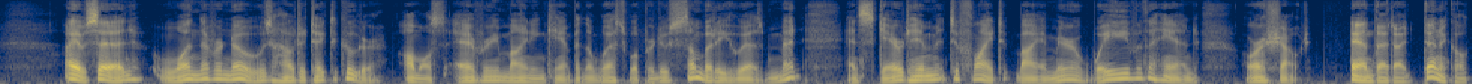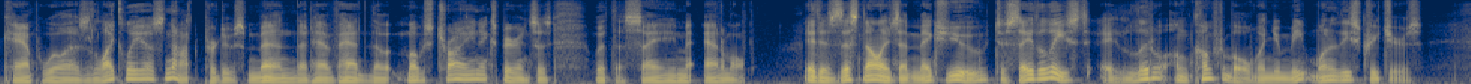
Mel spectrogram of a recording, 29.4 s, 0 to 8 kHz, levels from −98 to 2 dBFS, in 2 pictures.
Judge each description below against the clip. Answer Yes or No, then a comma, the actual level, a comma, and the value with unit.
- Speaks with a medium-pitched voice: No, very low, 80 Hz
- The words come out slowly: No, average, 165 wpm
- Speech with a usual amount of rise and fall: No, wide, 7.8 semitones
